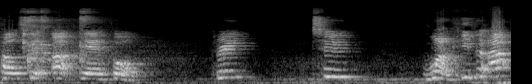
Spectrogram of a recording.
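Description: Clear music plays behind a woman speaking in a raised, projected voice. Her pace is very slow. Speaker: fitness instructor. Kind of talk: workout instruction with counting. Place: home room. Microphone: camera far.

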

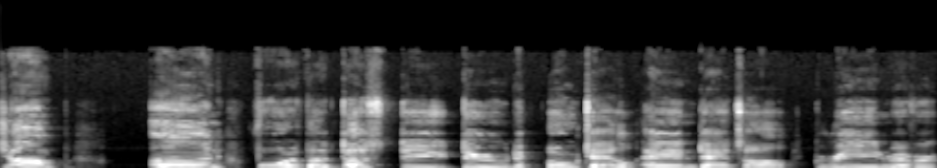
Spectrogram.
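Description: A man's loud, very slow put-on character voice, high in pitch, with a dark, mellow tone and lively intonation

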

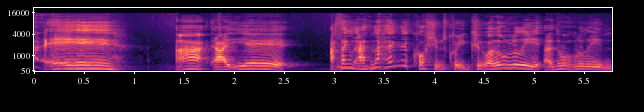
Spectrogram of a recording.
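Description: A man with a Scottish accent talks at a moderate pace in a high voice with lively intonation. He takes long, frequent pauses against a quiet background. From Scotland. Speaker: stand-up comedian. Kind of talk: interview answer. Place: office.

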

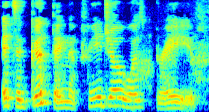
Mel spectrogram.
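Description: Her tone fairly bright, a woman speaks at a fairly slow pace. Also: fairly low pitch for a woman, ordinary pitch variation.

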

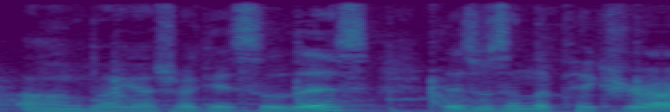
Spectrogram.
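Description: Clear music plays in the background behind speech with fairly even intonation. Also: man. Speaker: gamer. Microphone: headset.

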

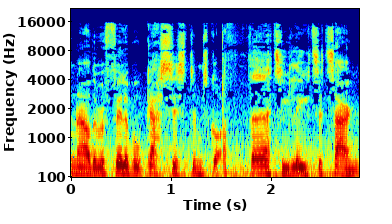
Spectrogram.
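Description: The speaker moves at a moderate pace. Light background noise sits behind the voice. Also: man. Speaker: presenter. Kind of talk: walk-around product tour. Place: hall. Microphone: phone near.

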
